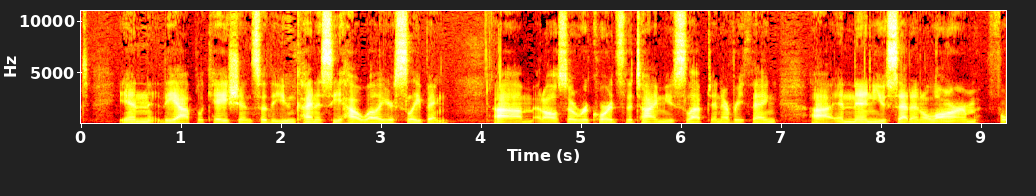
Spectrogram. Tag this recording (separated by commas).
Speech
